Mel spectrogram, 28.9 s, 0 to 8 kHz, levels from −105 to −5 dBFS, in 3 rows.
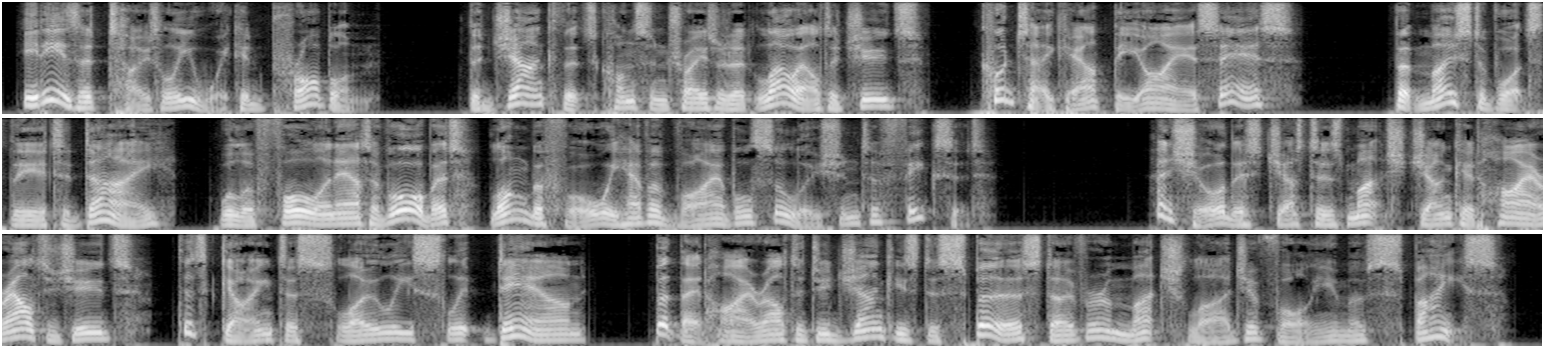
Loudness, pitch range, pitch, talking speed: -22 LUFS, 95-120 Hz, 105 Hz, 145 wpm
